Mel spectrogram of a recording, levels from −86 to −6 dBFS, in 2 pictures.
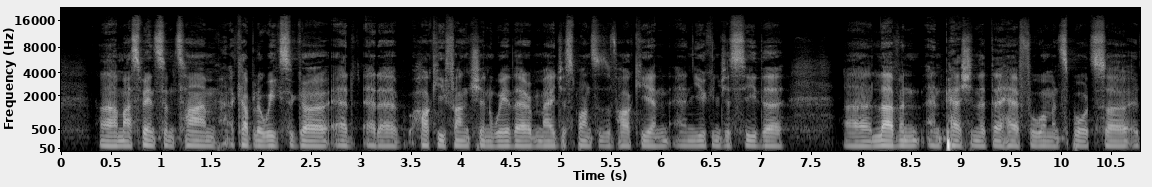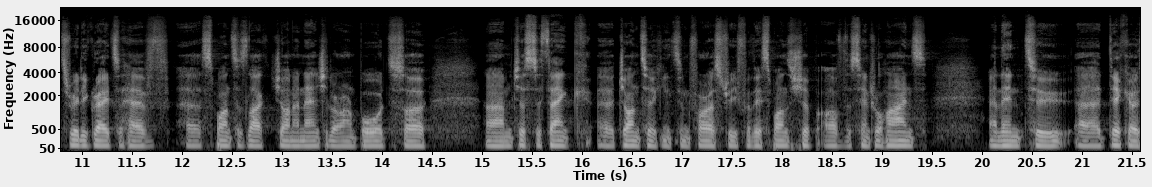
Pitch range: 100-105 Hz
